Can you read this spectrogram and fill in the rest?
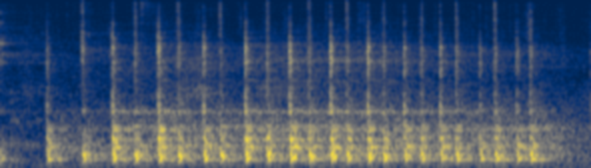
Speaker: we've seen cases where one of these or both fall out and they'll end up in the oil pan and here's what ends up happening you'll have a very strange knocking sounds that sounds like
